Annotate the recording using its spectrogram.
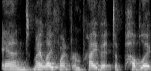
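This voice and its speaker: A woman speaks at a fairly high pitch with an American accent. Vocal fry runs through her voice. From Arizona (Tucson). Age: 20s. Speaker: congressional candidate. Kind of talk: campaign speech.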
